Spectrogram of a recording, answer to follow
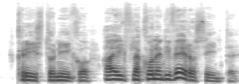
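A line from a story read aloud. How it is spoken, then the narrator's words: Disgusted exclamation. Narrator (Italian): esclamò Moretti, disgustato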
